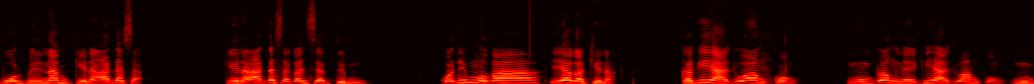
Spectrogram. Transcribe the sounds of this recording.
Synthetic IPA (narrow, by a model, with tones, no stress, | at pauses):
pu˨ɾpi˨ɾi˨na˦˨mki˨na˨a˦da˦sa̰˨ | ki˦na˨a˨da˦sa˨ka˦nse˨b̚te˨mṵ˨ | ko˨ɗi˦mːo˨ka˦ja˦ka˨ki˨na̰˨ | ka˨ki˦ja˨d͡ʒu˨wa˦˨mko˨ŋ | mu˨mdo˦˨ŋne˨k̬i˦ja˨d͡ʒu˦wa˦˨mko˨ŋmu˨m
